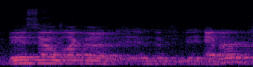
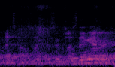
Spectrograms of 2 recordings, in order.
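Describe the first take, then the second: First: High, slow, fumbling mangled version of the line; botched repeat. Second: Mock repeat. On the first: Retold or imitated. Panel guest mocks a bad repeater with a high fumbling voice. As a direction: stumble through it like someone who can't repeat. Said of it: "They would go". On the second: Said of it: "most of you would go".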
